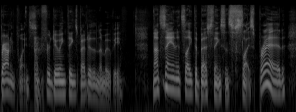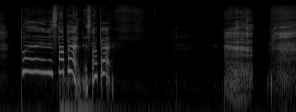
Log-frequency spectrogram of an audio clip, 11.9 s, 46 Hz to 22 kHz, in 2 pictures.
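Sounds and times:
speech: 0.0s - 8.3s
loud rasping burp: 10.4s - 11.1s.

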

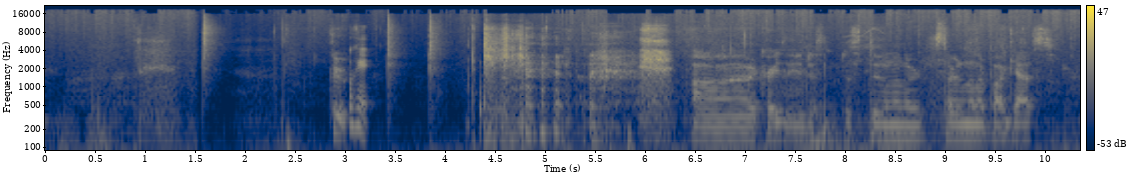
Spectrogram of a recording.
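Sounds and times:
light rustle: 0.0s - 2.9s, 5.0s - 10.3s
single sharp crisp hand clap: 1.5s - 1.8s, 3.4s - 4.5s
speech: 2.9s - 3.4s, 4.8s - 10.1s
laughter: 4.4s - 5.8s.

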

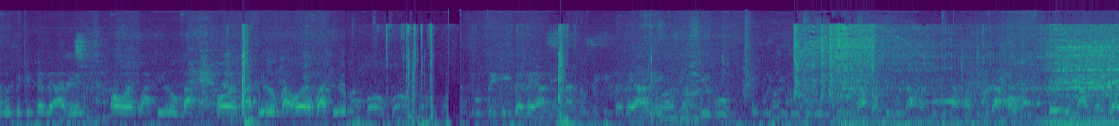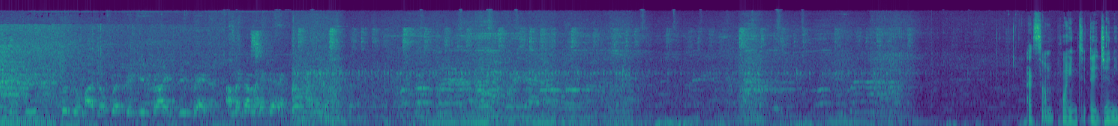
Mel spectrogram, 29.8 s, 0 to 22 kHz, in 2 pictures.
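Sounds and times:
speech: 0.0s - 19.6s, 28.7s - 29.8s
voices chattering: 0.0s - 29.8s
car engine starting and idling at a lorry station: 5.0s - 28.1s.

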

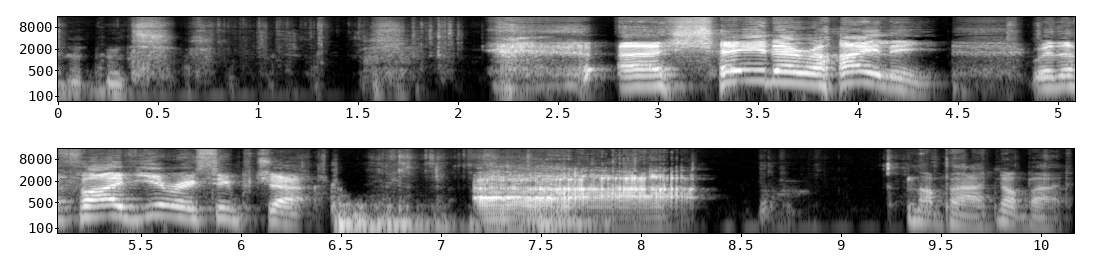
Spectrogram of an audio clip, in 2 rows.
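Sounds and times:
speech: 0.0s - 0.8s, 2.8s - 6.6s, 7.2s - 8.3s, 9.4s - 10.1s
long loud throaty burp: 7.1s - 8.4s.

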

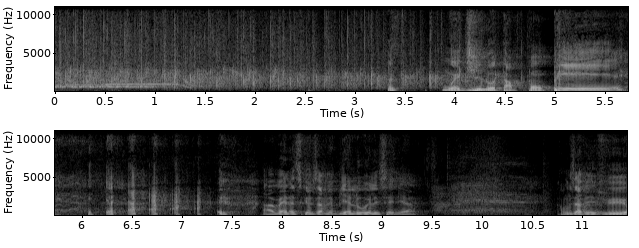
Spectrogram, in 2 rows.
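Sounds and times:
room full of people applauding: 0.0s - 4.9s
speech: 3.3s - 6.8s, 7.4s - 9.4s, 10.8s - 11.4s
laughter: 5.6s - 7.6s.

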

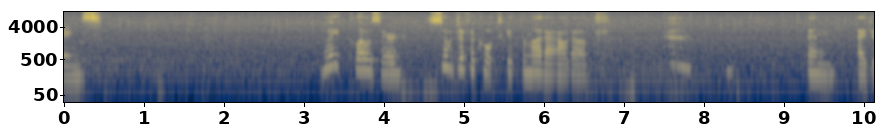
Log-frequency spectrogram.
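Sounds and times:
speech: 0.0s - 0.6s, 3.2s - 6.9s, 7.6s - 8.5s, 9.3s - 10.1s
rain falling at night: 0.0s - 10.1s.

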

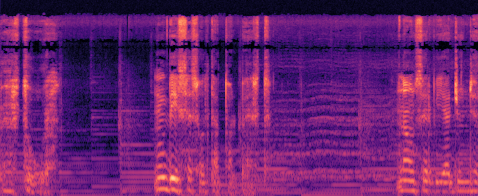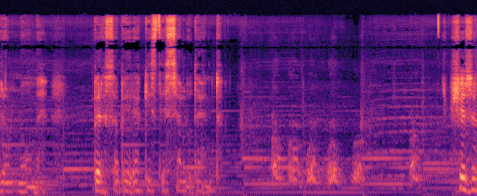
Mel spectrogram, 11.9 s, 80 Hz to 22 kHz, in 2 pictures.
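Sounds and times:
speech: 0.2s - 0.9s, 1.9s - 3.5s, 5.0s - 8.8s, 11.5s - 11.9s
dog barking in agitation: 9.4s - 11.4s.

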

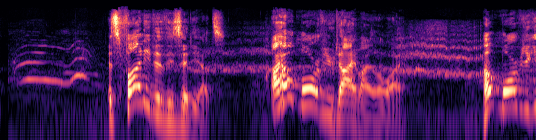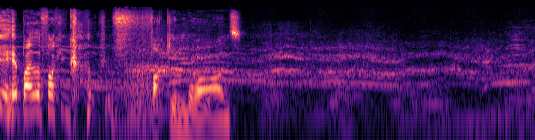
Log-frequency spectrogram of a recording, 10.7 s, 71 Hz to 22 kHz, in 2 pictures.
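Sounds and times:
tires of a stolen Dodge Hellcat muscle car squealing in a skid: 0.1s - 10.7s
speech: 1.1s - 4.2s, 4.8s - 7.8s
Dodge Hellcat muscle car engine roar: 2.4s - 10.7s.

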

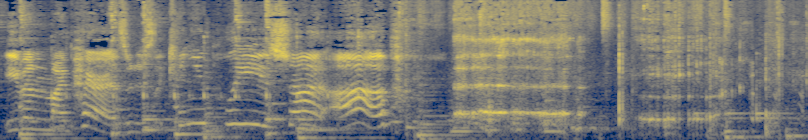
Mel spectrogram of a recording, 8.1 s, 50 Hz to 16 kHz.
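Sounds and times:
speech: 0.0s - 6.0s
woman burping loudly: 4.5s - 7.6s.

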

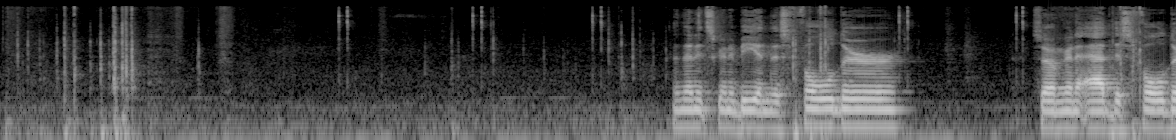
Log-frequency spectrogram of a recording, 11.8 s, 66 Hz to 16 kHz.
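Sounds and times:
typing a file name on a computer keyboard: 0.1s - 1.4s, 4.5s - 6.8s, 7.9s - 8.4s
speech: 6.8s - 9.1s, 10.4s - 11.7s.

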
